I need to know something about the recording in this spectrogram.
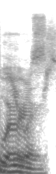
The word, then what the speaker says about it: Ewers: Quinn Ewers.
